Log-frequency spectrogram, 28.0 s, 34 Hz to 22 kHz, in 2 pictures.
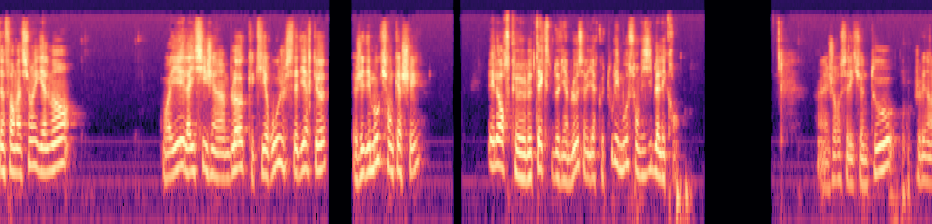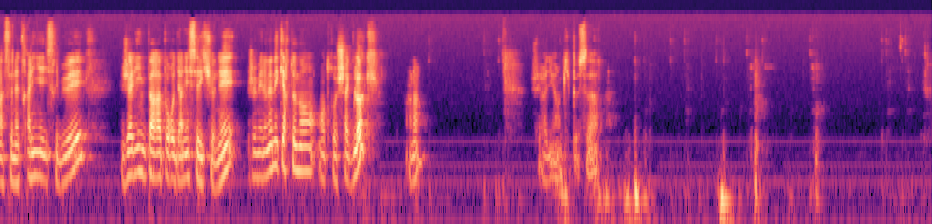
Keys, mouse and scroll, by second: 0.1 click, 1.2 click, 2.0 click, 5.8-7.1 drag, 10.1 click, 11.3 click, 11.9 click, 14.3 click, 16.9 click, 19.2 click, 20.4 click, 21.5 click, 22.3 ctrl+click, 24.0 shift+click, 24.7 ctrl+click, 25.4 ctrl+click, 27.2 click.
